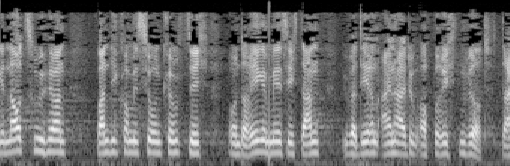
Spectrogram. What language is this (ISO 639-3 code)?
deu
